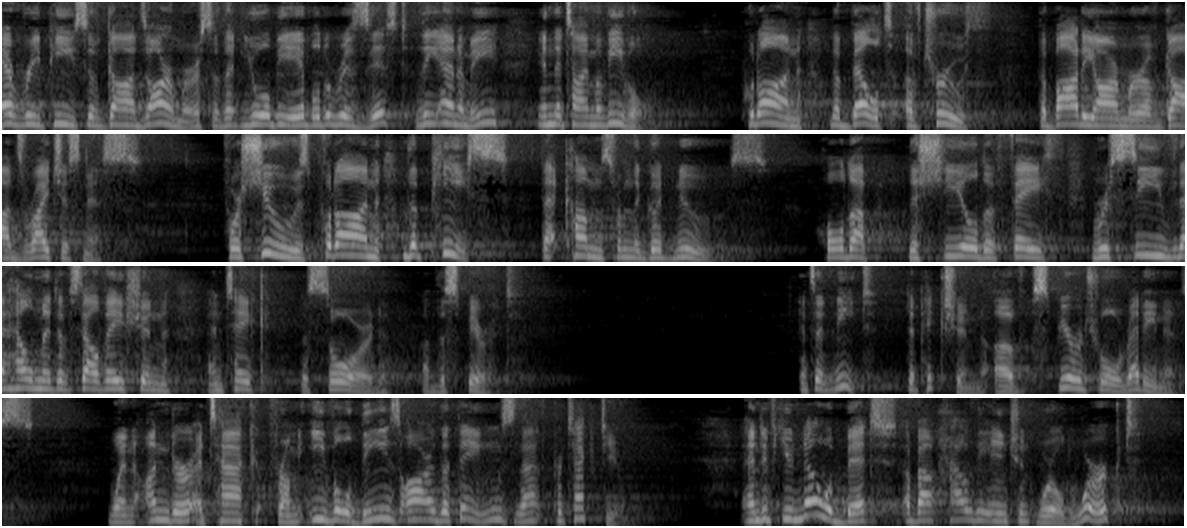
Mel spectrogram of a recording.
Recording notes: Recorded August 20, 2017 at Trinity Presbyterian Church in Bixby, Okla.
